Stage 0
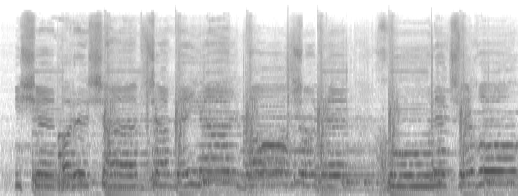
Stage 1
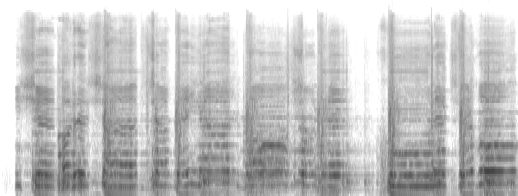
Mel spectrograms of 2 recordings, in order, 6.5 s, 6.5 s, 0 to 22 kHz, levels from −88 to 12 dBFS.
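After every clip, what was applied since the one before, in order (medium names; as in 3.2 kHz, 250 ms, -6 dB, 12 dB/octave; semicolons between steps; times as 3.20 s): bass shelf 160 Hz +6.5 dB; crossover distortion -56 dBFS; upward expansion 2.5:1, over -41 dBFS; trim +7 dB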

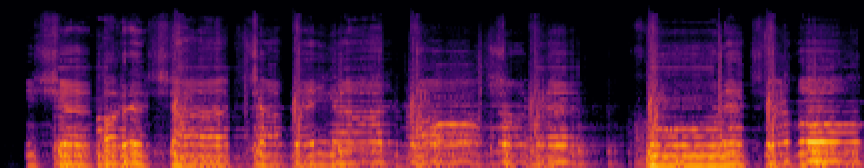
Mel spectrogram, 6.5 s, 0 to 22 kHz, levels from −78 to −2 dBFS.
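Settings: octave divider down 2 oct, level +3 dB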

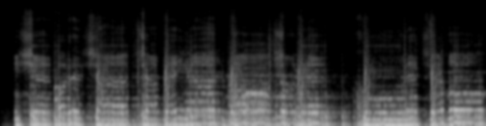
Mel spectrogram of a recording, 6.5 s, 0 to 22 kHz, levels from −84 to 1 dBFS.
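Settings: tilt EQ -3 dB/octave; compression 4:1, threshold -22 dBFS, peak gain reduction 14.5 dB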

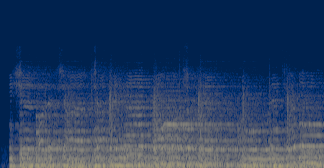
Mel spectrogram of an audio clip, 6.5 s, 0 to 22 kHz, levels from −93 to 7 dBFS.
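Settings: low-pass 2.8 kHz 12 dB/octave; peak limiter -17.5 dBFS, peak gain reduction 5.5 dB; plate-style reverb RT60 4.7 s, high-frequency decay 0.9×, DRR 1.5 dB; trim -9 dB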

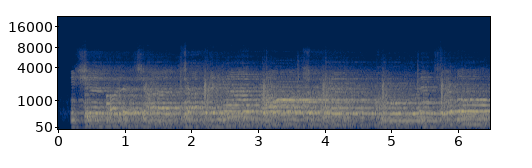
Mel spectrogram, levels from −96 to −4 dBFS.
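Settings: high-pass 610 Hz 12 dB/octave; in parallel at 0 dB: peak limiter -40 dBFS, peak gain reduction 10 dB; on the sum: trim +1.5 dB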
